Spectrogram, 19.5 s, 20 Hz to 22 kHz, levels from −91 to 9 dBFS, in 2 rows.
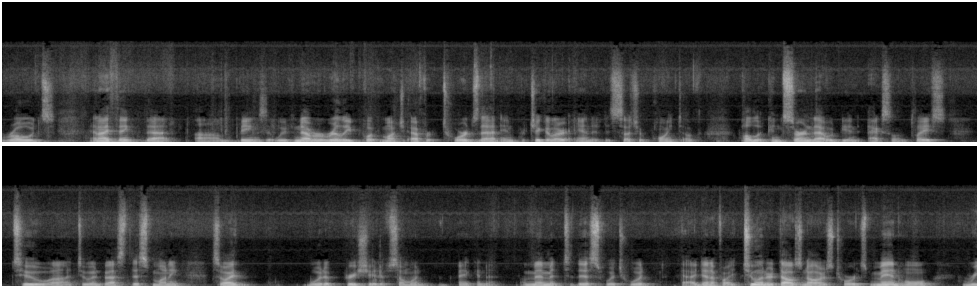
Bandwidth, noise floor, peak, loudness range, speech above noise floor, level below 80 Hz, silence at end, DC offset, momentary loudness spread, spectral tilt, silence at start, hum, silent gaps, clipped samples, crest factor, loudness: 16 kHz; -54 dBFS; -4 dBFS; 5 LU; 29 dB; -64 dBFS; 0 s; under 0.1%; 13 LU; -4 dB/octave; 0 s; none; none; under 0.1%; 22 dB; -26 LUFS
